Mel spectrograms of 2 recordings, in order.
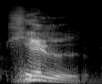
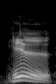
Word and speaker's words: Gil: Well, it's Carla Gil, or in your Mexican, so is it Carla Hill? – Hill. Hill. It's Carla, but it's spelled G-I-L. So us gringos would say Gil, but it's really Hill.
